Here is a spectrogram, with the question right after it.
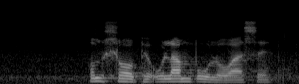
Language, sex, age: Xhosa, male, 20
